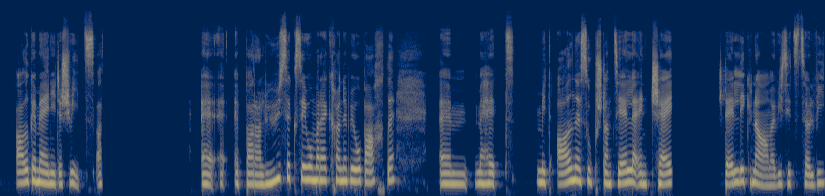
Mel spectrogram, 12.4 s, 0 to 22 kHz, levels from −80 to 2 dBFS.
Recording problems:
audio cutting out; at 1.5 s for 1.5 s and at 10 s for 0.5 s

